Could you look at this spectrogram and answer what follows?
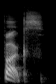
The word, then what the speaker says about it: Fuchs: And my favorite, it's spelt F-U-C-H-S. – Fucks. – Fucks the selfish.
